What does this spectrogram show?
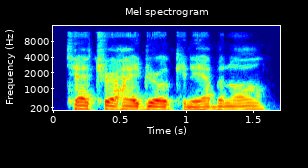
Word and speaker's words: Tetrahydrocannabinol: And I don't, how do you pronounce that, Stuart? You're much better at it than I am. Tetrahydrocannabinol.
